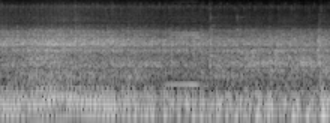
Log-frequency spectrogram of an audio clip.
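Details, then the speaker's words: Old single-cylinder motorcycle that had suddenly cut out, after repair: revs smoothly with no ticking or misfire; normal revving. "இப்போ வண்டி start ஆகிடுச்சு. Press பண்ணால் கூட அந்த sound எதுவுமே வரல."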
